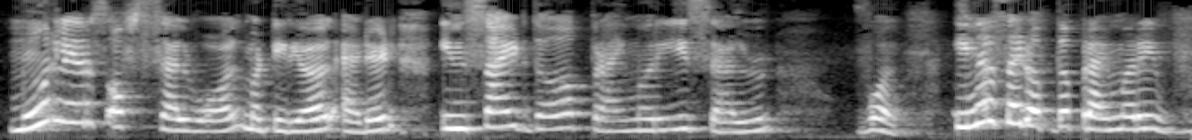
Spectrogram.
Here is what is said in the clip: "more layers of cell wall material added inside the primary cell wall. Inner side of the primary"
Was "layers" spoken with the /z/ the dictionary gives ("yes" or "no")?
no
